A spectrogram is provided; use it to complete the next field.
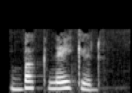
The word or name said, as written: bucknaked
